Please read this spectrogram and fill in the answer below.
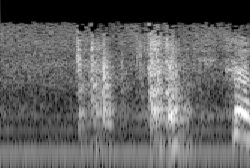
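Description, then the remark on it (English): A door is unlatched and opened against a door chain, giving three wooden clunks and rattles spaced about half a second apart, fairly loud over a low steady hum. “Open the door, but keep the chain on.”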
